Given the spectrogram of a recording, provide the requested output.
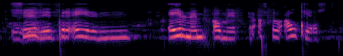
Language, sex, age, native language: Icelandic, male, 11, Icelandic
